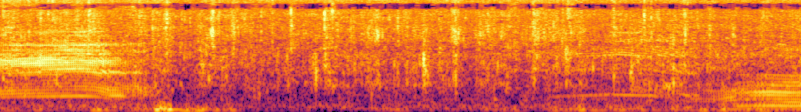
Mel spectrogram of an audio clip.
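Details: Cows grazing as a group in a rice paddy, one moo ending at the start and another rising call beginning at the end, with a thump and steady low field noise between them.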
